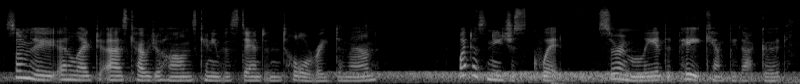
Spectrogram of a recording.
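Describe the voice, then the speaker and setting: A woman's voice: mid-range voice, steady tone, moderate pace, heavy background noise. A woman hosting a gaming video, reading visual novel narration aloud with casual asides. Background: game music.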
